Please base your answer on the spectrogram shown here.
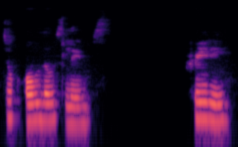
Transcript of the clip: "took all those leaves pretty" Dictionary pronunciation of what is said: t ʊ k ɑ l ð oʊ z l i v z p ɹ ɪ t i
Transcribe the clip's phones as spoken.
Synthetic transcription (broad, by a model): t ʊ k ɑ l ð oʊ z l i b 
